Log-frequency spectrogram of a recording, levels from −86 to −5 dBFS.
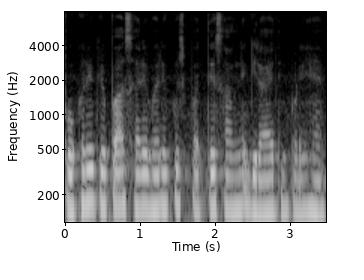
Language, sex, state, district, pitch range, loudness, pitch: Hindi, male, Bihar, Gopalganj, 140-155 Hz, -29 LUFS, 150 Hz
